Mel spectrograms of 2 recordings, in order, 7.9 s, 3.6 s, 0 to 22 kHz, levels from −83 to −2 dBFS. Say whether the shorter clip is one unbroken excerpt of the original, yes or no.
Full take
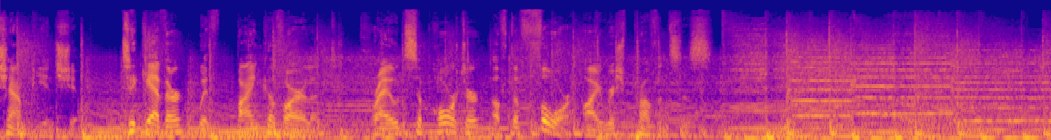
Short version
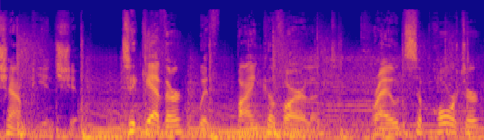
yes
